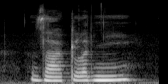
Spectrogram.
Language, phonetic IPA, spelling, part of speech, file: Czech, [ˈzaːkladɲiː], základní, adjective, Cs-základní.ogg
- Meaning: 1. basic, fundamental, underlying 2. basal (related to base) 3. cardinal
